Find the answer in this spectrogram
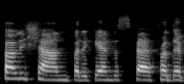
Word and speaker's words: Ballyshane: that area to go on to it it's pronounced bishan but again the for the purpose of spelling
